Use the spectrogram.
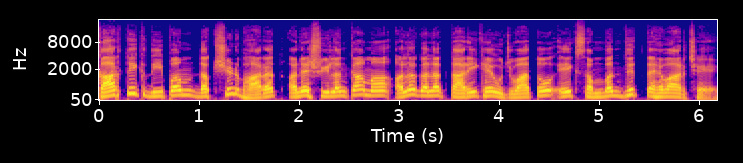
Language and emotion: Gujarati, neutral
